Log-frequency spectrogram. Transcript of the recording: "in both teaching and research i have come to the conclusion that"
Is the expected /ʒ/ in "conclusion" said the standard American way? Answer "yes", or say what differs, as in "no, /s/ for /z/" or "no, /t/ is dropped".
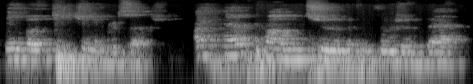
yes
